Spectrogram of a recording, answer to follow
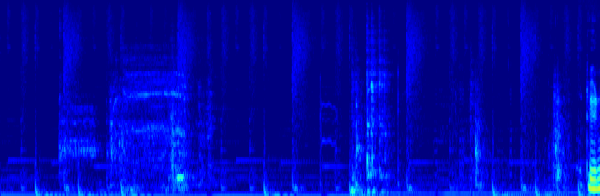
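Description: Background music on mallet percussion, with a few brief clatters and knocks of a Thermomix's lid being taken off and its steel mixing bowl lifted out, about a second in and again around three and a half seconds.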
